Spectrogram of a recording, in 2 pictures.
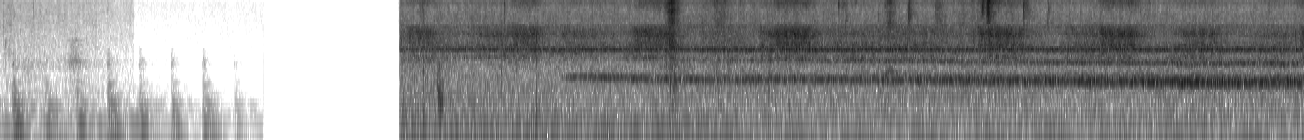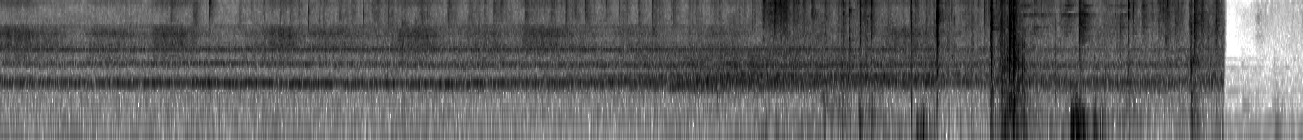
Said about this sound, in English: To be honest, I believe we are hearing a large pack of coyotes or coy wolves at a distance. For those that haven't heard of the coy wolf, it's exactly as it sounds, a mix between a wolf and a coyote.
